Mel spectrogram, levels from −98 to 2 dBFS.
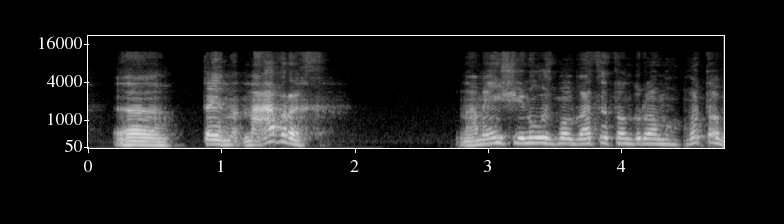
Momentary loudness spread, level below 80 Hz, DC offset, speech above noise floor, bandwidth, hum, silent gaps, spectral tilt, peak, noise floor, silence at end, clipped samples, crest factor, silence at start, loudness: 9 LU; -68 dBFS; under 0.1%; 56 dB; 12.5 kHz; none; none; -7.5 dB/octave; -4 dBFS; -77 dBFS; 0 s; under 0.1%; 18 dB; 0.2 s; -21 LUFS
